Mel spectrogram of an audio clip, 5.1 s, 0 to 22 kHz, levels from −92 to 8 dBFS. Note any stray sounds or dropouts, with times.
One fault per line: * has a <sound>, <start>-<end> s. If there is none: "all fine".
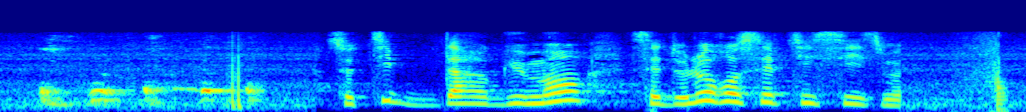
* has a laugh, 0.2-1.3 s
* has a thud, 4.8-5.1 s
